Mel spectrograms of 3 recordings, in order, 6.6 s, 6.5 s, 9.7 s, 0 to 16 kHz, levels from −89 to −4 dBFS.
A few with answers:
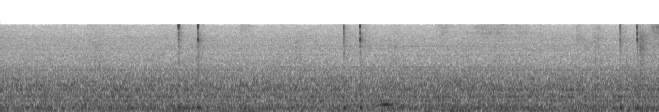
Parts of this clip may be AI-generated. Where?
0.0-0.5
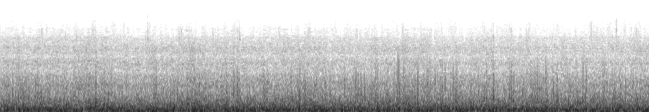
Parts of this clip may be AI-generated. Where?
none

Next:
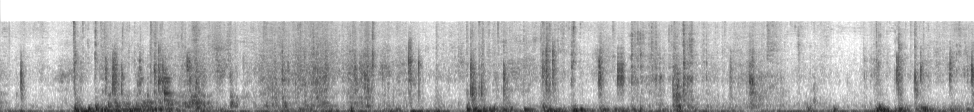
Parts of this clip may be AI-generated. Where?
6.2-7.9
